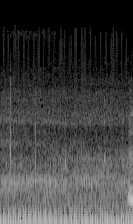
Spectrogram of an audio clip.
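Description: Zero-turn riding mower's engine running steadily at a constant speed, with a fast, even pulsing and a strong low hum.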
